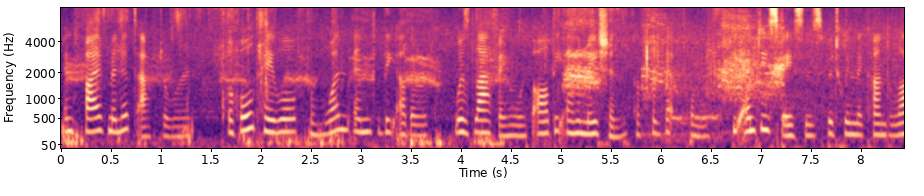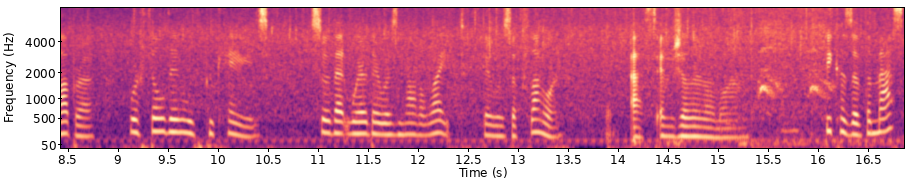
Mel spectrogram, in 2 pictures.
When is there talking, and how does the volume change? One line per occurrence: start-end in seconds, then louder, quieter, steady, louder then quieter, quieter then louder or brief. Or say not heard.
0.0-16.8 steady.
